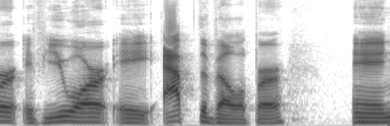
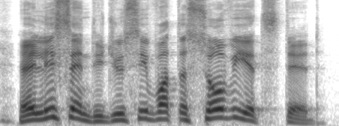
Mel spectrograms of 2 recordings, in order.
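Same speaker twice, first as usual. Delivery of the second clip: weird fake German accent, higher; 5 semitones higher than usual. Imitating a father who asks about the Soviets, weird fake German accent. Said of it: "He has a weird German accent".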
